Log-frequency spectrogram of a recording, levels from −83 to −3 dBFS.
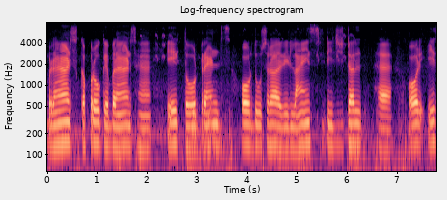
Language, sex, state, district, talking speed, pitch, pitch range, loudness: Hindi, male, Chandigarh, Chandigarh, 115 wpm, 135 Hz, 125-140 Hz, -19 LUFS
